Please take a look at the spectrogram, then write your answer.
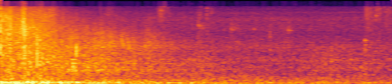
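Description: Bombarda and Confringo explosion spells going off in the Hogwarts Legacy video game: a loud, deep booming blast that rumbles heavily at first, then slowly decays into a fading low roar with no voices.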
